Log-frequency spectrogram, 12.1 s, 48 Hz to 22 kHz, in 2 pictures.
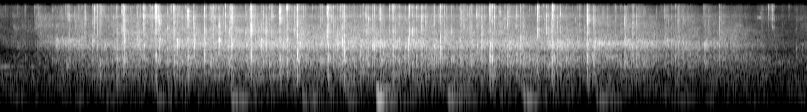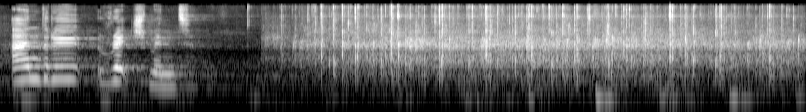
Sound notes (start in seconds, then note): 0.1 audience applauds; 8.0 audience applauds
